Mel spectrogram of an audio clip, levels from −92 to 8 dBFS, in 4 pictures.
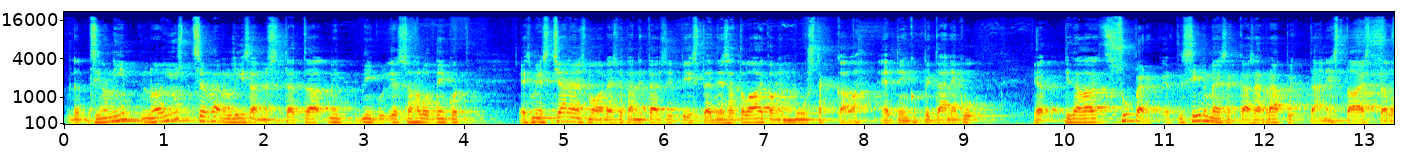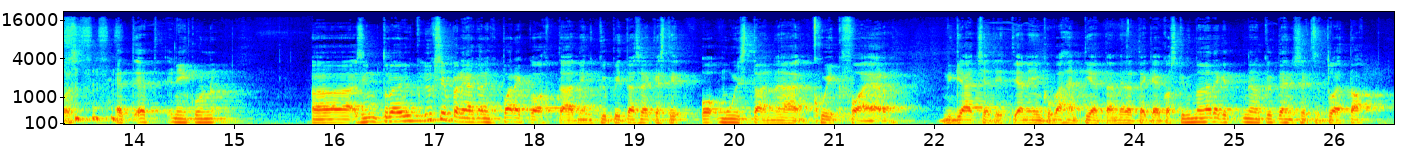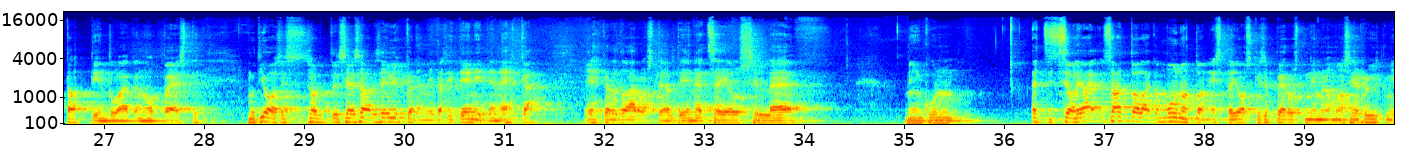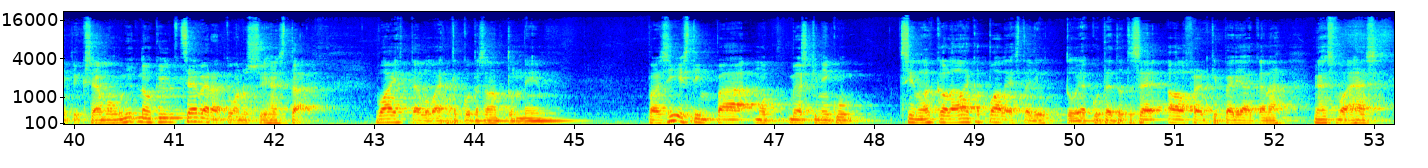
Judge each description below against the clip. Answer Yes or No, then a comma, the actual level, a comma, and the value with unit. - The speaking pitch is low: Yes, low, 115 Hz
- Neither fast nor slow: No, fast, 180 wpm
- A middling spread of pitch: Yes, average, 4.1 semitones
